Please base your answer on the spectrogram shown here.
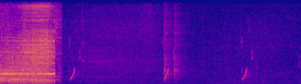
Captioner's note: water drips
